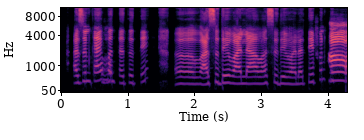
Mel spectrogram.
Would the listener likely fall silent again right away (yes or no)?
no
